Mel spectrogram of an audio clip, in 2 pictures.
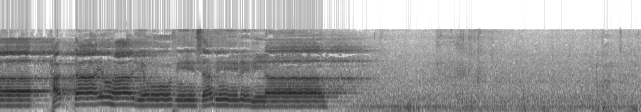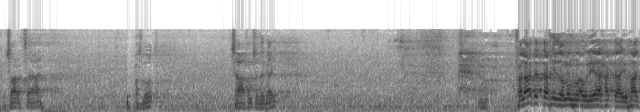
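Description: A young man chants in a long, melodic voice through a microphone with echo.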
